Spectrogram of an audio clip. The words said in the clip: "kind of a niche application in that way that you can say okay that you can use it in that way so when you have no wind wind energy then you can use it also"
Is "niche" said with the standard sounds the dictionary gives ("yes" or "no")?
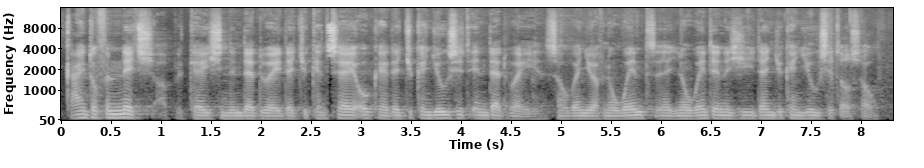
yes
